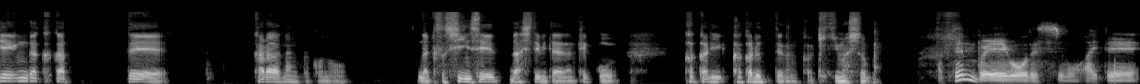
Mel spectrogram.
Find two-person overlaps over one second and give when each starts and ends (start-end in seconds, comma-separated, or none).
none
